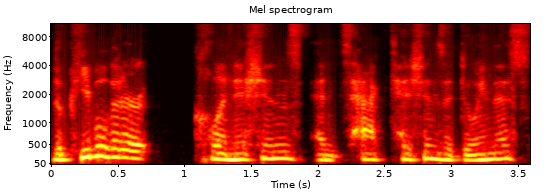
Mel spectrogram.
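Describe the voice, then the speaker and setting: The man has a somewhat breathy voice. His tone comes across dark and mellow. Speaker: online workshop instructor. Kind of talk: workshop Q and A. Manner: monotone; casual, with fillers and self-corrections.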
